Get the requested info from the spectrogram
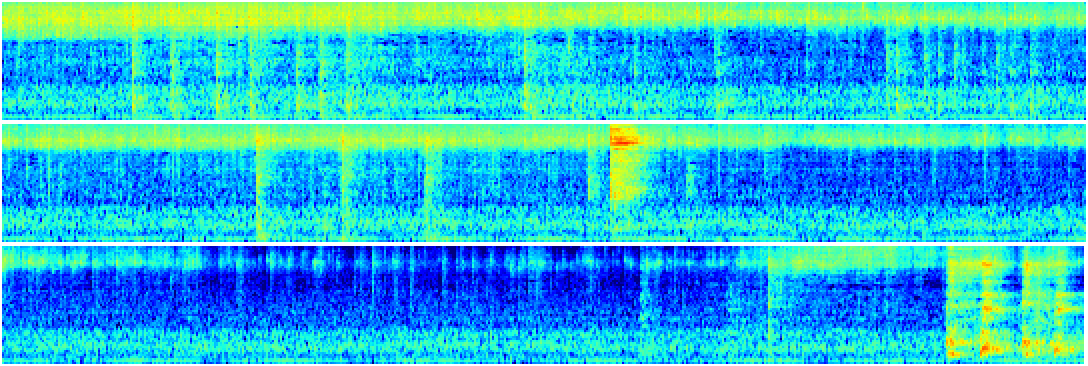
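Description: Quesadillas of folded flour tortillas sizzling on a hot griddle pan, the sizzle fading over the first two-thirds, with light taps and scrapes of a metal spatula and one sharp clack about halfway. Near the end come a few coughs from the cook, set off by hot pepper in the filling.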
